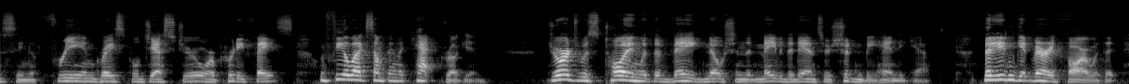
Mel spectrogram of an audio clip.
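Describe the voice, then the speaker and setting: A man narrates a short story in a dramatic reading. His voice is bright and forceful, with lively, swooping pitch that keeps the scripted prose animated. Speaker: story reader.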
